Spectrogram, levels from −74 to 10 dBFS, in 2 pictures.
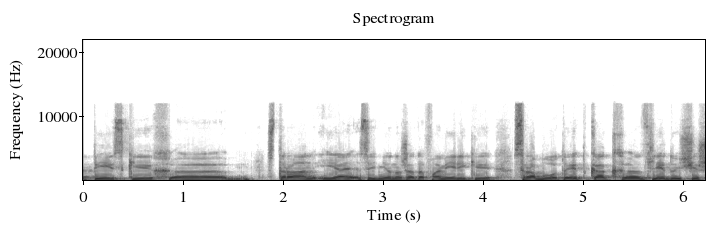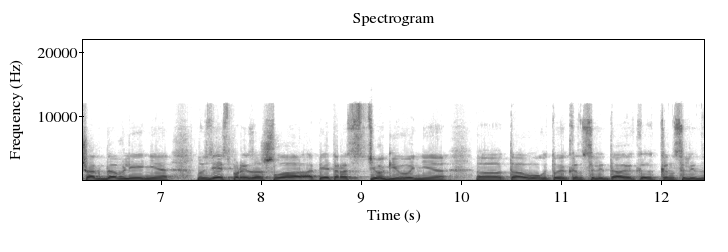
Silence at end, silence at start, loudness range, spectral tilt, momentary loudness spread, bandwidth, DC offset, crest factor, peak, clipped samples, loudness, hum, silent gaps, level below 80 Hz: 0 s; 0 s; 1 LU; -6 dB/octave; 5 LU; 12.5 kHz; 0.7%; 8 dB; -6 dBFS; under 0.1%; -15 LUFS; none; none; -42 dBFS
